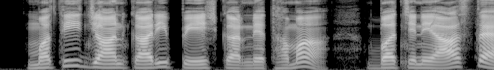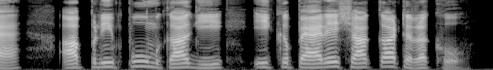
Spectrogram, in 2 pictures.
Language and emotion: Dogri, neutral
